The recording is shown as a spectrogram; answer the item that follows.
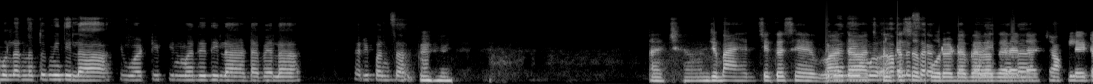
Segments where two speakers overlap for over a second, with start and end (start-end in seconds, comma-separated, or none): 8.3-10.3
